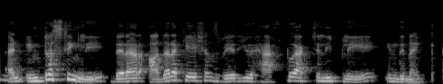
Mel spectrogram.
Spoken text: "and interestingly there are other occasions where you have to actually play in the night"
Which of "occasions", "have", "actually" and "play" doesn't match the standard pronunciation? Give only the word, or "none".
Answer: occasions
